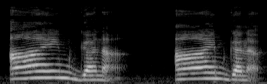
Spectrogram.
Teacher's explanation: we're reducing going to to become gonna.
